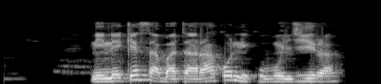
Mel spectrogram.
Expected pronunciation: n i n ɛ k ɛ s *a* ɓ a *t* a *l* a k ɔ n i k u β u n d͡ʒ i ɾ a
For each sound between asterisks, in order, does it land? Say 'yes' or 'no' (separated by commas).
yes, yes, no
